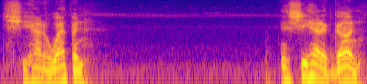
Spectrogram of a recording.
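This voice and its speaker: Whining soldier, medium pitch, pleading, defensive, agitated, video game drama. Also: male voice, animated, unhurried, a bit bright, slightly rough. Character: whiny, defensive, blame-shifting soldier. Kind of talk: video game cutscene acting.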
